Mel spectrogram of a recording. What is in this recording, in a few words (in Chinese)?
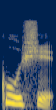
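"故事" Chinese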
